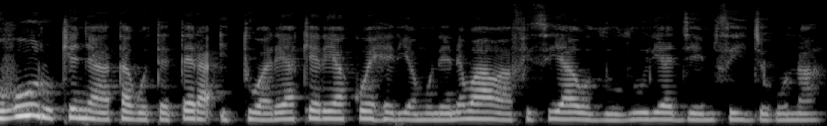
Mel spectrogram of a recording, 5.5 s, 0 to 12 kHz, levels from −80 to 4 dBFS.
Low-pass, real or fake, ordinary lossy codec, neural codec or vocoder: 10.8 kHz; real; none; none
